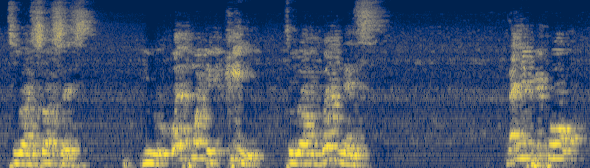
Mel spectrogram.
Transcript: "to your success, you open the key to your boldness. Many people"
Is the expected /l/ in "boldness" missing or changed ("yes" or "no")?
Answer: yes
